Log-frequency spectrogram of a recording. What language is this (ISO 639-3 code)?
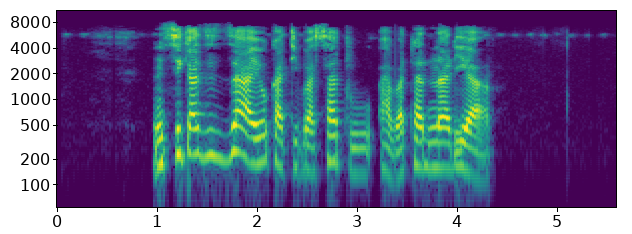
lug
